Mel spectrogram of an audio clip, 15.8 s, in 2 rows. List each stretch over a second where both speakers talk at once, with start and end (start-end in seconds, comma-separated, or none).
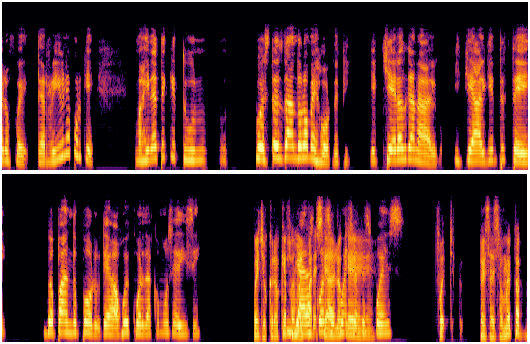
12.1-13.5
